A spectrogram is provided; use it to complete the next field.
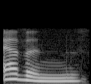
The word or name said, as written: Evans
